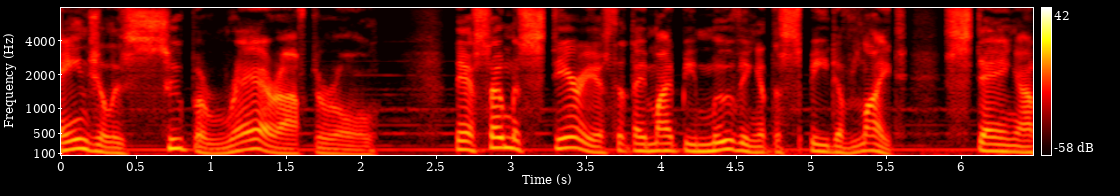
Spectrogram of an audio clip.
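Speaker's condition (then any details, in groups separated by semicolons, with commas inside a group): No condition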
